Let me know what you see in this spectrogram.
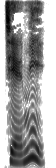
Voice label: "jie3mi4", Chinese; cyberchinese

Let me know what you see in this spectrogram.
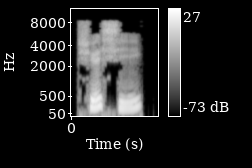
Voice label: "学习" xue xi, chinese

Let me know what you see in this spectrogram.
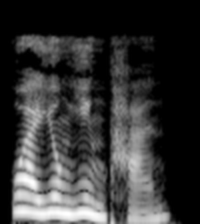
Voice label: "wai4yong4ying4pan2", Chinese; cyberchinese

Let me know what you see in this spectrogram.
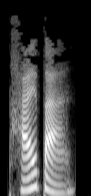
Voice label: "排版", Chinese; pai ban

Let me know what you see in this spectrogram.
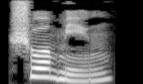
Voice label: "说明 shuo ming", Chinese

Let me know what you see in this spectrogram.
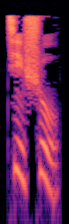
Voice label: "技术", Chinese; ji shu; cyberchinese

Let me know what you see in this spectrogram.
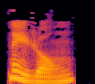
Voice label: "内容" nei rong, Chinese; cyberchinese

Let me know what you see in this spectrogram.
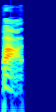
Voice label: "吧", Chinese; cyberchinese

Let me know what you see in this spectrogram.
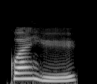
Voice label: "关于 guan yu", Chinese

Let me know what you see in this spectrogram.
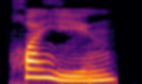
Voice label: "欢迎", Chinese; huan ying

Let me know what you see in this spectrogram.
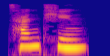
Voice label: "餐厅", Chinese; can ting

